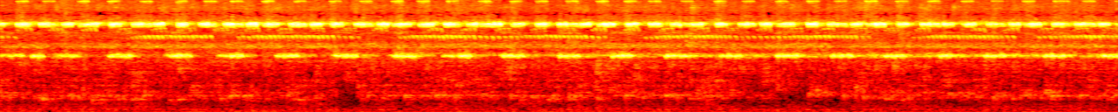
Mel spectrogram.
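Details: Crickets, used to repel rats, to lull listeners to sleep and as tutor sound for songbirds. Several crickets chirp together in a dense chorus, with pulsed high chirps and a steadier, shriller trill running throughout, no other sounds.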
